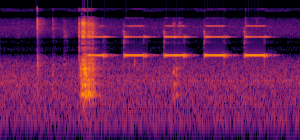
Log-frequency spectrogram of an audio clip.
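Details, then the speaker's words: AAT antenna tracker switched on after reset: thump then short evenly spaced high beeps in a quiet room, confirming tracker and configuration reset (mode returns from high-speed GPS to normal). "okay listen carefully when I switch on one two you hear one beep this means the tracker is reset and also the configuration is reset"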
